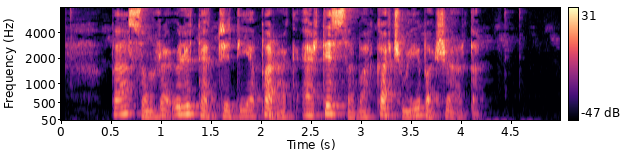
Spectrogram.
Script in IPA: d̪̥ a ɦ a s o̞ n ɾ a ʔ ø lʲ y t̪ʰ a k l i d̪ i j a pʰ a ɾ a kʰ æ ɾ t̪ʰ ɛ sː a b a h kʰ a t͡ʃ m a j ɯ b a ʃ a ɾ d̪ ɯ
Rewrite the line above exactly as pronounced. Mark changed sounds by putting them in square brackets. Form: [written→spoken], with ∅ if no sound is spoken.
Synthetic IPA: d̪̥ a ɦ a s o̞ n ɾ a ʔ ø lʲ y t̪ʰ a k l i d̪ i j a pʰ a ɾ a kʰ æ ɾ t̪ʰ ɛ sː a b a h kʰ a t͡ʃ m a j ɯ b a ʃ a ɾ d̪ ɯ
